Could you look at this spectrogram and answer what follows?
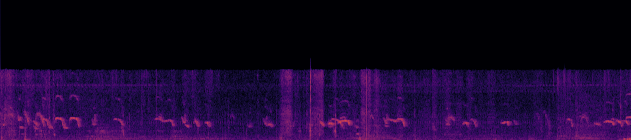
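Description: Young chicks in a new enclosure peep and cluck in quick high chirps throughout, with occasional soft wing flaps, close by and fairly faint.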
